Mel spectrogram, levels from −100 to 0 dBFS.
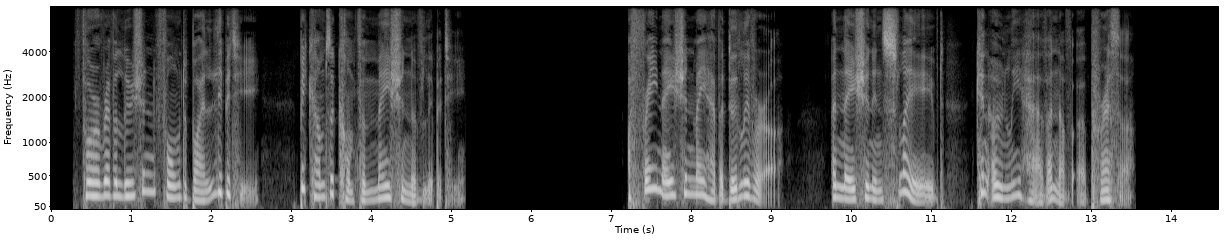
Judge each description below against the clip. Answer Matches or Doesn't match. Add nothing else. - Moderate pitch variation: Doesn't match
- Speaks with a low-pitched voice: Doesn't match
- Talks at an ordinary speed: Doesn't match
